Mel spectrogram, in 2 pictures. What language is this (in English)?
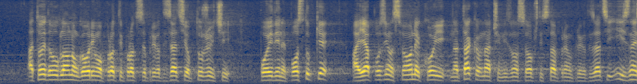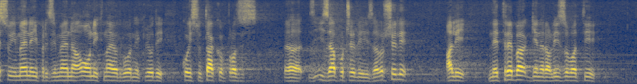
Serbian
